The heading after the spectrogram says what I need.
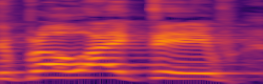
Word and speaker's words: proactive: And final word of this show, that is proactive. Proactive, that is PROACTIV। AU को O पढ़ते हैं, A और E जब साथ में आता है that is A, उसके ऊपर आपको जोड़ देना होगा।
